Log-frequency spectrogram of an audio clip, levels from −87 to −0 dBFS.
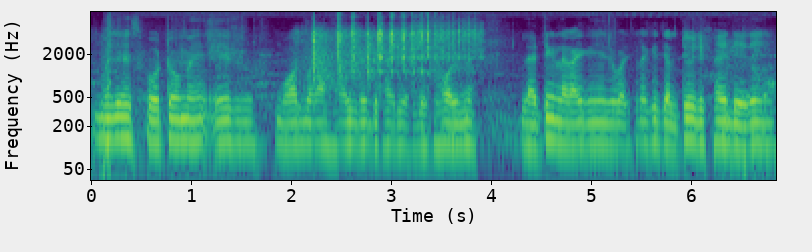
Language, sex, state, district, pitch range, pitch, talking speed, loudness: Hindi, male, Madhya Pradesh, Katni, 110-120 Hz, 110 Hz, 245 wpm, -21 LUFS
